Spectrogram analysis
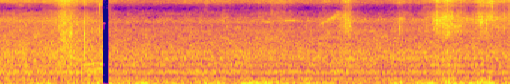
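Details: Honey bees at a Khmer farm during a honey harvest by local farmers, giving a steady, low droning hum that stays continuous throughout, with faint rumbling handling noise and a brief click near the start.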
